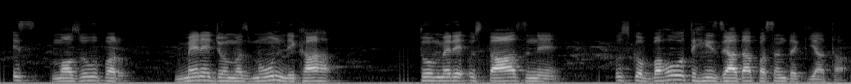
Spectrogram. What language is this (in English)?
Urdu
